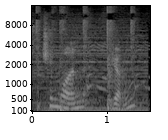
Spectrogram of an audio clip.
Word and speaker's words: Qinwen Zheng: Her name is pronounced Chin Won Jung. Ch sound is how you pronounce a Q in Chinese, mm-hmm. And Jung is the J sound that accompanies a Z and an H.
